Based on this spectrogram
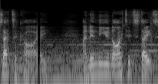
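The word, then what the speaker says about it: cestui que: This is commonly referred to as cest tuiquy trust pronounced setti and in the United States of America or Canada it's known as straw man.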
